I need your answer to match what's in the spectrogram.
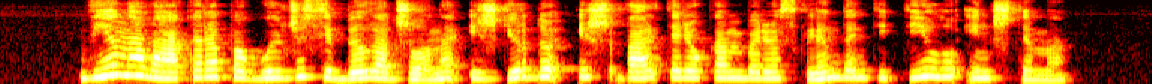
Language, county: Lithuanian, Šiauliai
